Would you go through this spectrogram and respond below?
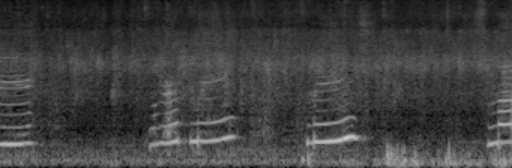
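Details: Cat meowing indoors: three short, rising, tonal mews spaced about a second apart, with faint background rustling and a hint of running water.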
